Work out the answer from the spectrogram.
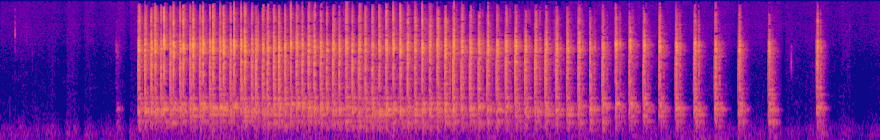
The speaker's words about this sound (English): All right, let's spin the wheel again.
